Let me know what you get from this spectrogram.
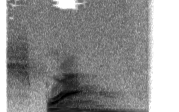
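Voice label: "spring", American English; PHONETIC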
